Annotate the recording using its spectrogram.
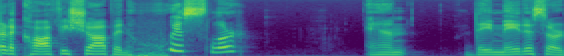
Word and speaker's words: Whistler: And we went up to a place called Whistler, okay? And I'm not trying to emphasize the H; it is spelled that way. So we went up to Whistler for Valentine's Day, and it was just lovely.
